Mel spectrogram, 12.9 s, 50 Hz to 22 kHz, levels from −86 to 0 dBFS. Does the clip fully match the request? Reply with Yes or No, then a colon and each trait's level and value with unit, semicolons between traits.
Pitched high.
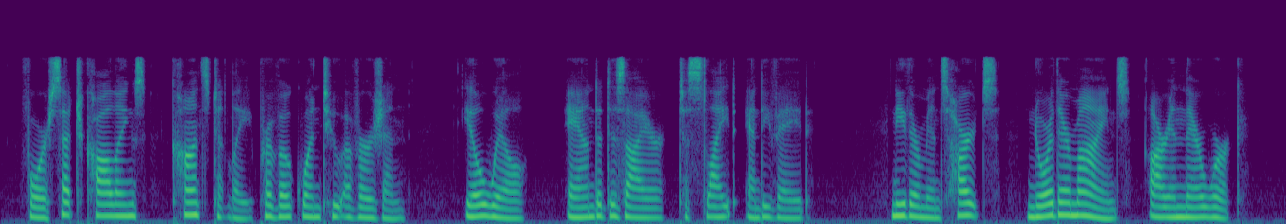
No: medium, 180 Hz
